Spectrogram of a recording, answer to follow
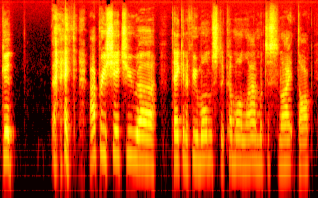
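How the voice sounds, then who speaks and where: High-voiced man hosting a podcast. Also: flat delivery, moderate pace, a bit bright. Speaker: podcast host. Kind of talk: casual interview chat.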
